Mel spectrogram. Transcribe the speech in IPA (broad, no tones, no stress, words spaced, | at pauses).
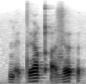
ɳɛ̰t̪ɘ qʼɛ̰zəʔ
